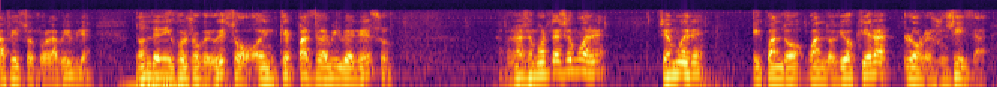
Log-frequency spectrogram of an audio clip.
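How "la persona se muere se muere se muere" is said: "se muere" repetido, más agudo y fuerte; recalcar. Real, not acted. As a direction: insiste golpeando "se muere". Repite para recalcar. (énfasis creciente en "se muere")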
